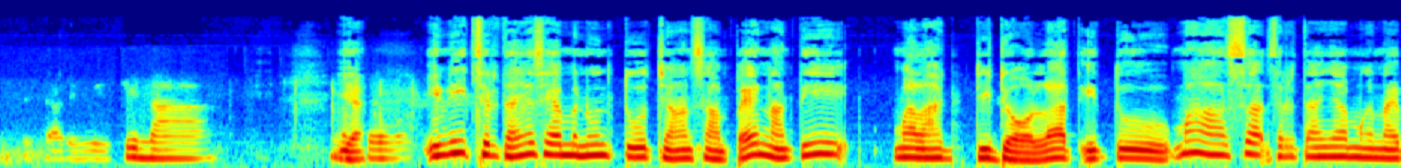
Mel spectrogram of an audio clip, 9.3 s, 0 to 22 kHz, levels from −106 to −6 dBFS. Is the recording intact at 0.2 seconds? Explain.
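Yes, the audio is intact at 0.2 seconds, with no fault present at that moment.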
